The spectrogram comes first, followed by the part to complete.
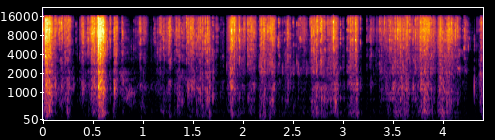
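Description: Thin clear plastic kit bag crinkling and rustling as a plastic model-kit sprue is handled and pulled out of it, with a sharper crackle about half a second in.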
